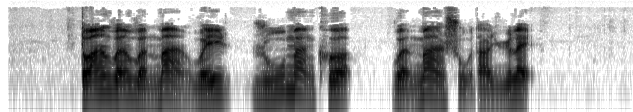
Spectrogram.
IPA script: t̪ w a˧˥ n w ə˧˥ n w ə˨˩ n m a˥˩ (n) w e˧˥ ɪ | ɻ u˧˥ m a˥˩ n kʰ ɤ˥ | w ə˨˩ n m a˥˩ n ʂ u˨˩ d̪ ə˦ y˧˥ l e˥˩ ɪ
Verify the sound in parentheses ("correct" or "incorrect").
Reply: correct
